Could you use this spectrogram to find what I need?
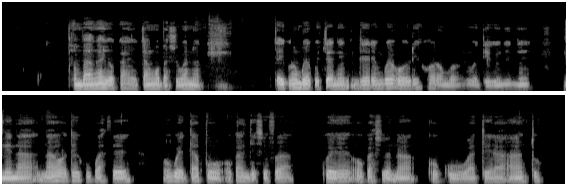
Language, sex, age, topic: Oshiwambo, male, 25-35, finance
